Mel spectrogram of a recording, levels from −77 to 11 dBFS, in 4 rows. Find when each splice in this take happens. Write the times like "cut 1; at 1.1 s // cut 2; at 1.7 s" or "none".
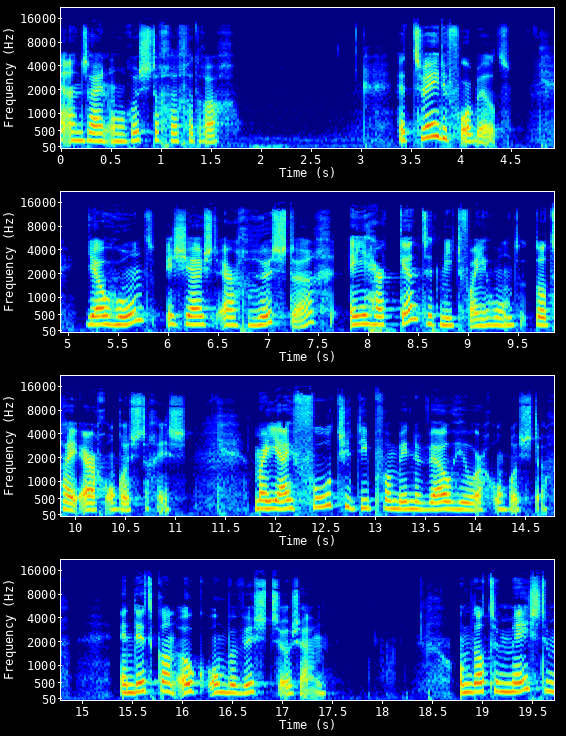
none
